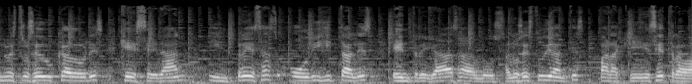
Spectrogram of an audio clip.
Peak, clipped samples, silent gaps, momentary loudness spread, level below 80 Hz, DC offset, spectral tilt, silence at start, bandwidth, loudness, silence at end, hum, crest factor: 0 dBFS; under 0.1%; none; 6 LU; -36 dBFS; under 0.1%; -6 dB/octave; 0 s; 17 kHz; -16 LUFS; 0 s; none; 14 dB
